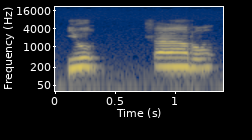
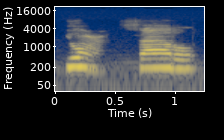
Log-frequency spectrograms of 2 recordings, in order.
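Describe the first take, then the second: First: The middle sound is a firm glottal stop. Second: The middle sound is a throaty ain. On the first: The speaker calls it right. "Harus tegas" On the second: The speaker calls it wrong. "tapi salah. ... Padahal tidak seperti itu"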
